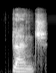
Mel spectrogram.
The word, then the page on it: plunge: Indian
